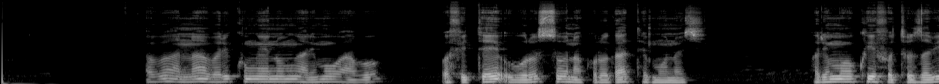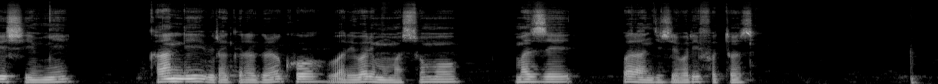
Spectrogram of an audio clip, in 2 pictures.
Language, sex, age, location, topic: Kinyarwanda, female, 25-35, Huye, health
